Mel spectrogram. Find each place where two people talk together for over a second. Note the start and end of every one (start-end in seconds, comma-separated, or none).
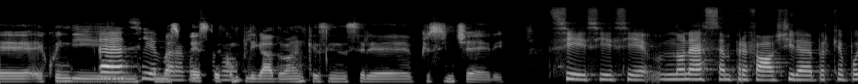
1.0-2.5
